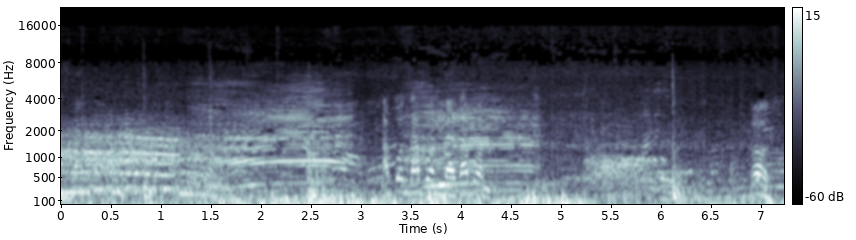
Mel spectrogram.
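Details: Large Limousin cattle coming down off a truck in the morning in Indonesia give long, rich bellowing moos, one rising then sinking, others shorter, amid handlers shouting, footsteps and a running vehicle.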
